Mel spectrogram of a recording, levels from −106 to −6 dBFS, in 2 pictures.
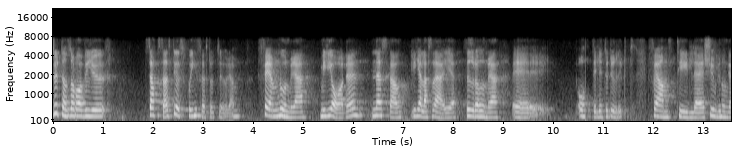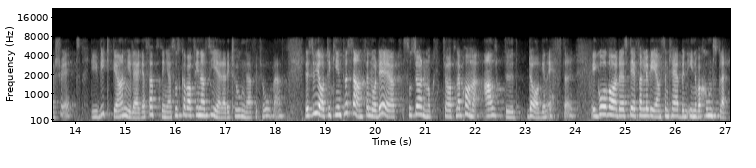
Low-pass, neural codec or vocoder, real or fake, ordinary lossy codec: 7.2 kHz; codec, 24 kHz, 0.9 kbps, WavTokenizer, medium speech release version 2; fake; Opus, 24 kbps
